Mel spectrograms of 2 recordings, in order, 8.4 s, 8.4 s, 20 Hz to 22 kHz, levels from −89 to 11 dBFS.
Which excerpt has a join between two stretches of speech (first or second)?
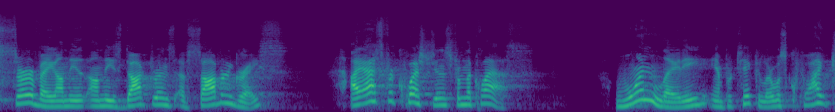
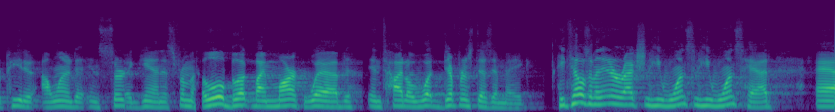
second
